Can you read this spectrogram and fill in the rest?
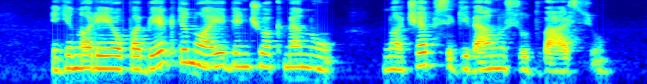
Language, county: Lithuanian, Kaunas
